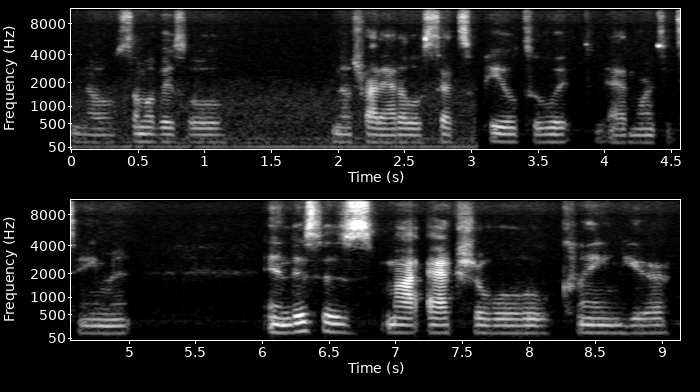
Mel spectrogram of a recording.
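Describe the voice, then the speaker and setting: A soft-voiced man talking casually to camera, hesitant, with many ums and restarts. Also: medium pitch, completely flat delivery, normal speed, slight background noise, poor audio. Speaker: video creator.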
